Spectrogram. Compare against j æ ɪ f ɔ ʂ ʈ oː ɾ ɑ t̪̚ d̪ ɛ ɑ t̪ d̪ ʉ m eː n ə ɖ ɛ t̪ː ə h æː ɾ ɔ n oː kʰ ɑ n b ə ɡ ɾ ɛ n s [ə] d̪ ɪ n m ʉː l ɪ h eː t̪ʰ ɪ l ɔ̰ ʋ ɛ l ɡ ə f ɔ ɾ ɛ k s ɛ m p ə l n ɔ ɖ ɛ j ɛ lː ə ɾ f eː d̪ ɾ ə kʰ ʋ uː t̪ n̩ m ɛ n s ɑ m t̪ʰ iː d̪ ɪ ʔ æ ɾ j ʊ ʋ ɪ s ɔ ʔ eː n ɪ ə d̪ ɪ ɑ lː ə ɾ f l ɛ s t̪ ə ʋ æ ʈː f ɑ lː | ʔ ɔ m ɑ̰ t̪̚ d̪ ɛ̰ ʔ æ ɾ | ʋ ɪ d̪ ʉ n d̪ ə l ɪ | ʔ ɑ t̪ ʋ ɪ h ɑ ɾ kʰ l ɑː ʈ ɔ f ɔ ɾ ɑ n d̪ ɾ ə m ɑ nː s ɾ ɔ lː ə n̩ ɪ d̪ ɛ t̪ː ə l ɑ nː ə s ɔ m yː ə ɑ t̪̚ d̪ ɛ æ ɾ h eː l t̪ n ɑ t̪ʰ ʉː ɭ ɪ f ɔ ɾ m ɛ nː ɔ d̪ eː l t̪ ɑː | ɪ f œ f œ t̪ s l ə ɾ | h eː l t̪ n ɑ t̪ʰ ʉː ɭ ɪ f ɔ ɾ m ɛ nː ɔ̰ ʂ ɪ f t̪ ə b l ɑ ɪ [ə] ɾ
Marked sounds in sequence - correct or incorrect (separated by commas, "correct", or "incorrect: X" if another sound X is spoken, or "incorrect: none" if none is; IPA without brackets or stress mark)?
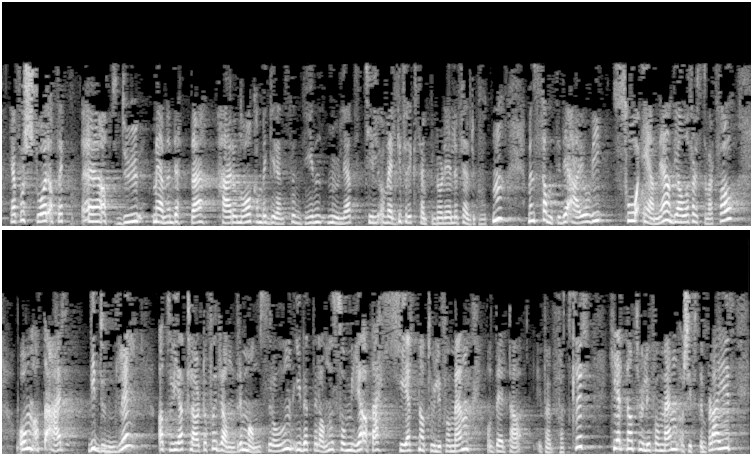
correct, correct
